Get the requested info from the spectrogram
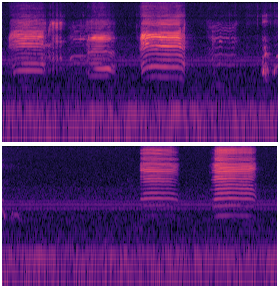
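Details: Domestic sheep bleating repeatedly: short wavering calls rich in overtones come in scattered bursts, several loud ones near the start and two strong bleats toward the end, separated by quieter pauses and a low background hum.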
